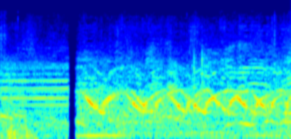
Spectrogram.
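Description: Emergency vehicle siren in a fast yelp, its pitch sweeping up and down about four times a second. It starts abruptly about half a second in, after a steady held tone cuts off.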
